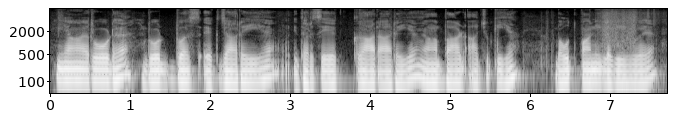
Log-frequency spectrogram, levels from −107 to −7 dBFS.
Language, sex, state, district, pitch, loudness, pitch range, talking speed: Hindi, male, Bihar, Purnia, 100 Hz, -19 LUFS, 95-110 Hz, 200 wpm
